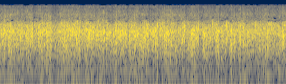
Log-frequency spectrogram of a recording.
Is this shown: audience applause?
yes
